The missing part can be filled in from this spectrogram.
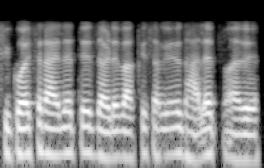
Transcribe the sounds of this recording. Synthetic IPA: sikʋajseɾaɦjlet̪ed͡zʱəɽebakiːsəɡɭed͡zʱalet̪ma̰d͡zʱe

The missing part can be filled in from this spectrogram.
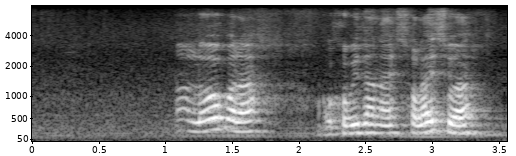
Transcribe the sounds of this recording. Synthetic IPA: lɔbɔpɔɹa | oxubid̪ʱanajsɔlajsʊwa

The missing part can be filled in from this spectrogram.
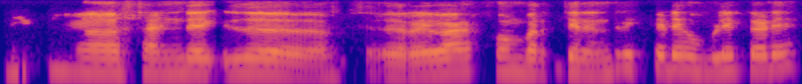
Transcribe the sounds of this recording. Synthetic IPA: nimsɐɳɖeid̪u | ɾɐjʋaːɾpʰoːmbɐɾt̪iːɾiɐnd̪ɾikːɐɽeɦubɭikɐɽe

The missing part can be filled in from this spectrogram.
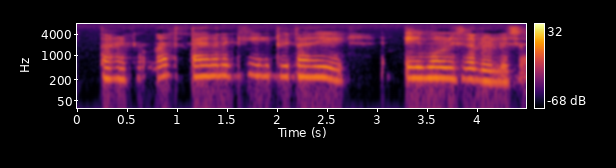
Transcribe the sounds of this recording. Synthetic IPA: taɹɛtʰɔnattajmanɛkiɦituitaɦi | ejmɔɹnisitalojlojsɛ̰

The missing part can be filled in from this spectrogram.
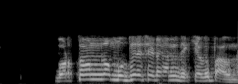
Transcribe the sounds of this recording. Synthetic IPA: bɔɾt̪ɔmanlɔmubʱiɾeseʈaːmed̪ekʰibakupaũnt̪a

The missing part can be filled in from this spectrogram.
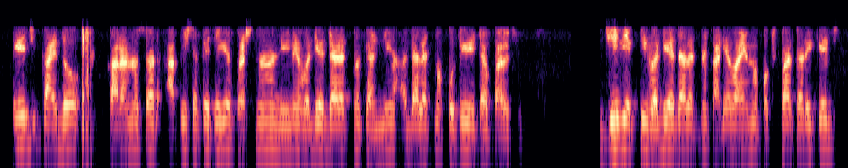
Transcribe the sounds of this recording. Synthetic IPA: ed͡ʒkajd̪okaɾənosəɾapiʃəket͡ʃʰekepɾəʃnənoninəjʋəɖiəd̪alət̪̚mãkeənjəʔəd̪alət̪mãkʰoʈiɾit̪eəpajot͡ʃʰe̥ | d͡ʒeʋjək̚t̪iʋəɖiəd̪alət̪nakaɾjəʋaɦimãpəkʃpaɾt̪əɾiked͡ʒ

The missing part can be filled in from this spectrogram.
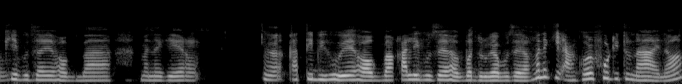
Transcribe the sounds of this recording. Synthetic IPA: kʰibuzajɦɔk̚bamanɛki | katibiɦujɛɦɔk̚bakalibuzajɦɔk̚baduɹɡabuzajɦɔk̚manɛkiʔaɡɔɹpʰutitʊnajnɔ

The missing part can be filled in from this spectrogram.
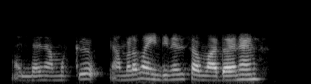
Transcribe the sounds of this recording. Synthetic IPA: ɐ̰lːanɐmukːɨnɐmːɐɭɐmɐjnd̪ineoɾesɐmʋaːd̪ʱaːnɐmaːɳɨ

